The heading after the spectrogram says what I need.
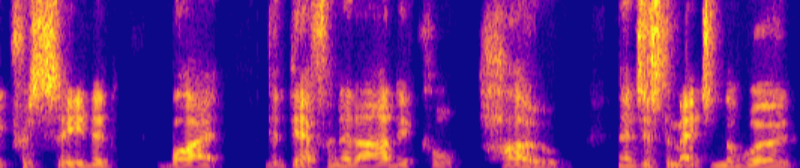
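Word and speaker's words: ὁ: greek it's normally preceded by the definite article ho now just imagine the word in english h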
